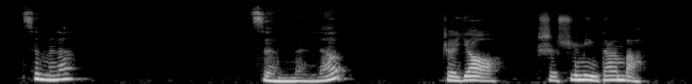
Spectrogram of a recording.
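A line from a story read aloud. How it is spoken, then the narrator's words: Cold. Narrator (Chinese): 莫凡冷冷的说道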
